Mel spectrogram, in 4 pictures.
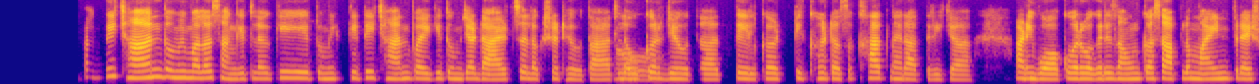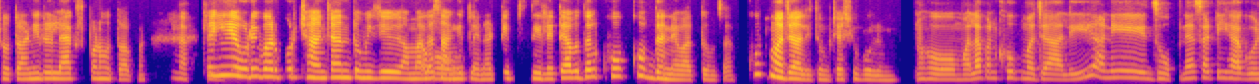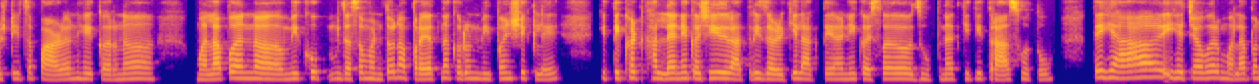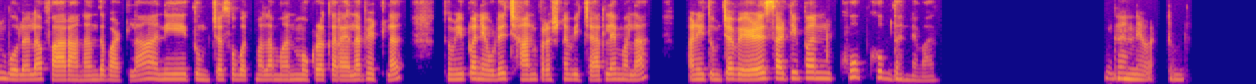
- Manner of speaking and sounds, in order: in English: "डायटचं"; in English: "माइंड फ्रेश"; tapping; other background noise
- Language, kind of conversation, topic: Marathi, podcast, झोपण्यापूर्वी कोणते छोटे विधी तुम्हाला उपयोगी पडतात?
